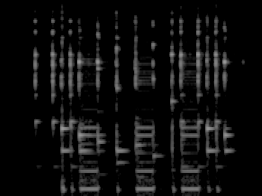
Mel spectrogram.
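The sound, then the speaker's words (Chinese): A bright electronic phone ringtone for an incoming call plays a quick, bouncy melody of stacked chiming notes in short rhythmic bursts, with a few sustained tones mixed in, and no one talking over it. “不好意思，我接个电话。”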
